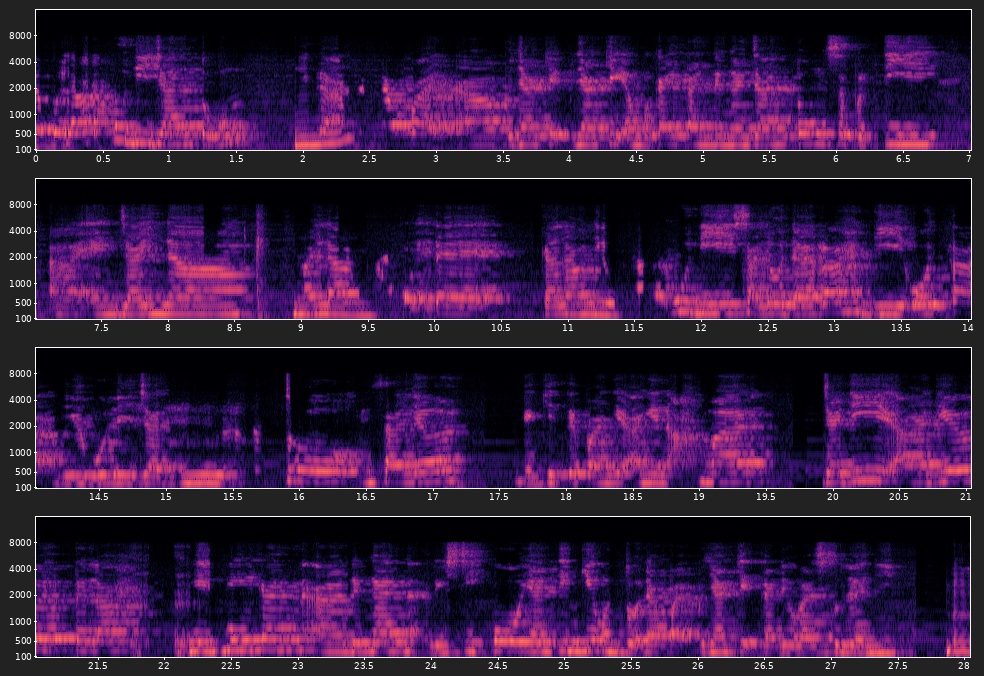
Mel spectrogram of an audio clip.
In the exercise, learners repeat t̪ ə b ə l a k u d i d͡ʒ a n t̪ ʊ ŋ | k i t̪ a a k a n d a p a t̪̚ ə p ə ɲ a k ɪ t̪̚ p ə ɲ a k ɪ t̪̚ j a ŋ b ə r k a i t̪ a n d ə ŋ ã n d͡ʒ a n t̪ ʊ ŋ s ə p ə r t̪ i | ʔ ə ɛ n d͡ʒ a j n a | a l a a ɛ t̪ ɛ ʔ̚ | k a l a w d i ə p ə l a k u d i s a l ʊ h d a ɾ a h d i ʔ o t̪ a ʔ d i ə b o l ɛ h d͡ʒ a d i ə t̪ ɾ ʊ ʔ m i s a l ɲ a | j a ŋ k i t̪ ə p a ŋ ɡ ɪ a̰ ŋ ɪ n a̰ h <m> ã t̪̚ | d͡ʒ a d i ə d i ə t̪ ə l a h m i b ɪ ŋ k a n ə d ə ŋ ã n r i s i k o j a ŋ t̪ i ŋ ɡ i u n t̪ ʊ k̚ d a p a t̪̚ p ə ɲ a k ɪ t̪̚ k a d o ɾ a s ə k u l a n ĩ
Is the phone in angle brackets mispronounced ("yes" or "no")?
no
